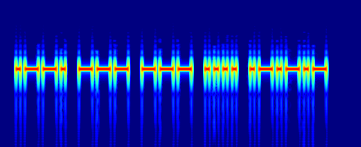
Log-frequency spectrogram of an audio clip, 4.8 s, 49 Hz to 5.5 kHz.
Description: Morse code, heard as a keyed tone, about 20 wpm, 600 Hz. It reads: POOH.
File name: cw-books / winnie-the-pooh / winnie-20wpm-page-0076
